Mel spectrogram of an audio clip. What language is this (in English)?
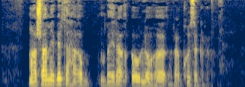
Pashto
